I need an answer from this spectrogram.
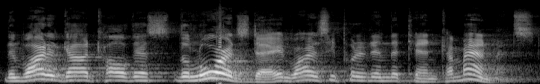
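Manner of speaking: ordinary delivery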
